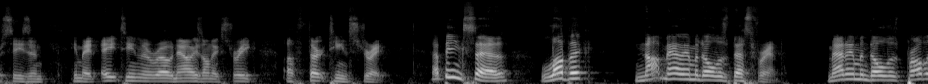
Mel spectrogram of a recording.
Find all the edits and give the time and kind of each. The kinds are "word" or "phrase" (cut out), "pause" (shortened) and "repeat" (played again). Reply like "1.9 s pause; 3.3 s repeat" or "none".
none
